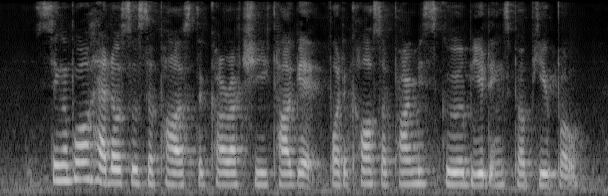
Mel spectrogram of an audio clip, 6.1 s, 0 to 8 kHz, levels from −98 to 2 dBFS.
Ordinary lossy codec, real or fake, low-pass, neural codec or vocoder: none; fake; none; codec, 16 kHz, 4 kbps, X-Codec, WavLM features, trained on Multilingual LibriSpeech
